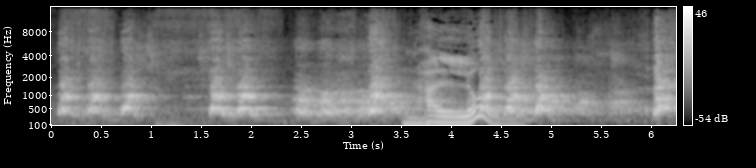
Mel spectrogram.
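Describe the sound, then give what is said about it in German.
Several dogs bark repeatedly in the dog corridor of an animal shelter, overlapping into a busy, reverberant chorus, with one higher yelping whine rising above; a person speaks briefly amid the noise. “wenn man die Hunde sucht, muss man eigentlich immer nur äh, dem Gehör nachgehen”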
